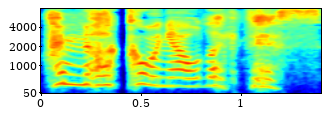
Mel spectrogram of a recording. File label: pain low health warning; female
